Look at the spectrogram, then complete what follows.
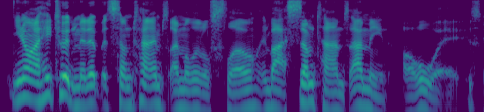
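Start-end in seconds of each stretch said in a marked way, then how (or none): none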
